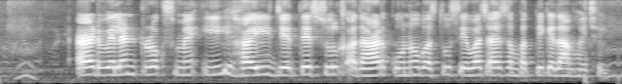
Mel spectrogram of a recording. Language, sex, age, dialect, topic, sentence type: Magahi, male, 18-24, Western, banking, statement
